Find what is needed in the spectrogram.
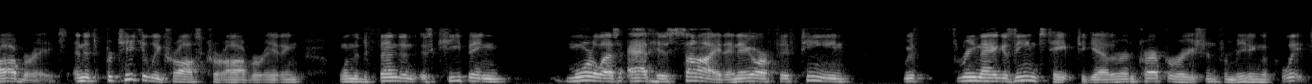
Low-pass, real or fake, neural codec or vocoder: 5.4 kHz; fake; vocoder, 22.05 kHz, 80 mel bands, Vocos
